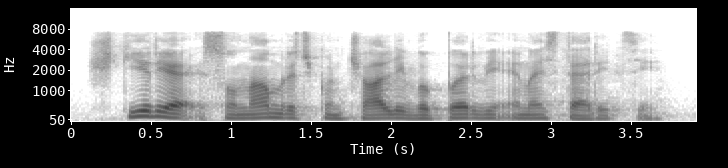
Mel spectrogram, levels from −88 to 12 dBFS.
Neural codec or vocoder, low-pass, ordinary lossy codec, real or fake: codec, 16 kHz, 2 kbps, FunCodec, trained on LibriTTS, 25 frames a second; 7.2 kHz; none; fake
